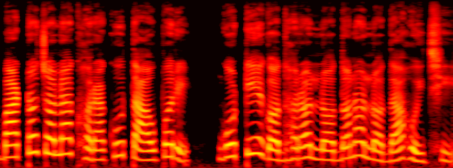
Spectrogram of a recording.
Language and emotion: Odia, neutral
